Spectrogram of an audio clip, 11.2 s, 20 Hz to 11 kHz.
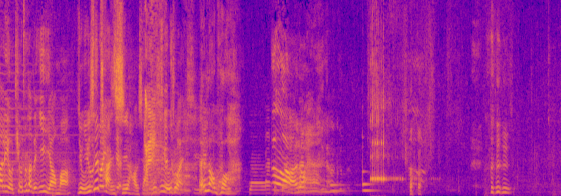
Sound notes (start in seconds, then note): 7.3 laughter; 8.1 the investigators burst out laughing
